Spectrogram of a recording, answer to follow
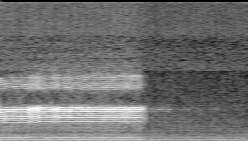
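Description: A man's voice chanting a religious invocation through a microphone and loudspeakers, holding one long note that stops about one and a half seconds in. A steady low hum carries on underneath into the pause.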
